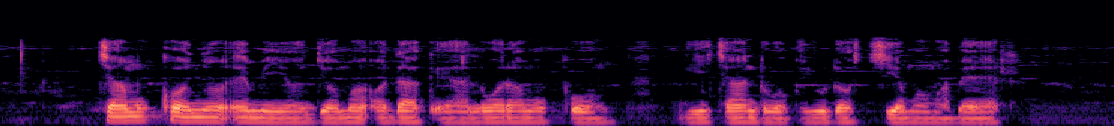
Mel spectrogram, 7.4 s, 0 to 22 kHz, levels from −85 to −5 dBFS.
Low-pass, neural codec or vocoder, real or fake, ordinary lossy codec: 7.2 kHz; none; real; none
